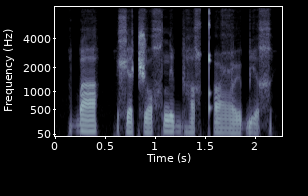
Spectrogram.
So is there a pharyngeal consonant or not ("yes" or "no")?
yes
